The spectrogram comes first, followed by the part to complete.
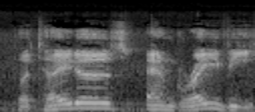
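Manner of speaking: slow, low, drawn-out, unhurried talking voice. Reading a story aloud, voice a character's reply in a slow talking voice. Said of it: "he said in his slow talking voice".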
